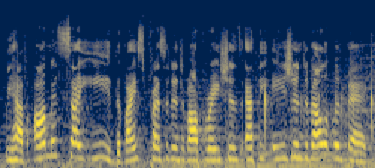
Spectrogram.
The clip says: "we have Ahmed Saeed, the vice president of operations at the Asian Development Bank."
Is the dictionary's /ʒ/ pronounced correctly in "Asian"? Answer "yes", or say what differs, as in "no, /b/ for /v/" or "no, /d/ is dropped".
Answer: yes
